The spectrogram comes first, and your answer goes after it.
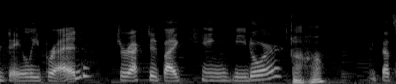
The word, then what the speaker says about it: Vidor: 1934 called our daily bread directed by King Vidor haha that's how you say his name so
